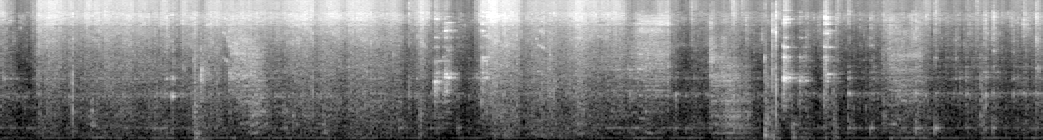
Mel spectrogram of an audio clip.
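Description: Kitchen utensils and dishware clattering, clinking and scraping, in many short, irregular knocks while food is being prepared.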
